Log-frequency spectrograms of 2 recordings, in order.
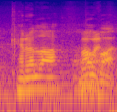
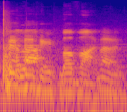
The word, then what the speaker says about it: Kerala Bhavan: I don't want to pronounce it wrong. The name of the restaurant is Kerala Bhavan. Yeah, perfect. I got it good? Very good. Kerala Bhavan.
